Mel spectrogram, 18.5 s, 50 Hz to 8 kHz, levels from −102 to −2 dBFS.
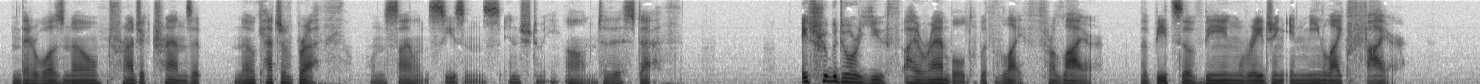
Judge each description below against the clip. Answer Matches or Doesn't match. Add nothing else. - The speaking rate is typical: Doesn't match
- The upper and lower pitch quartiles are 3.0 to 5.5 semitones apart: Doesn't match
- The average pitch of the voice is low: Matches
